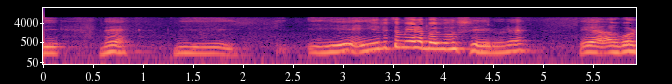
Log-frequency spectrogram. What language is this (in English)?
Portuguese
